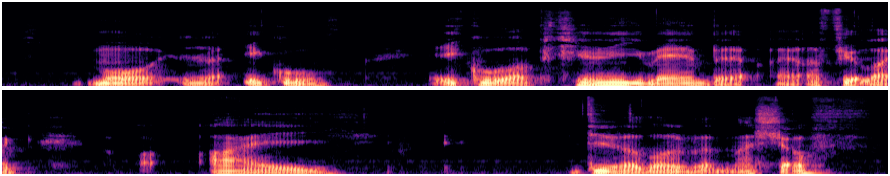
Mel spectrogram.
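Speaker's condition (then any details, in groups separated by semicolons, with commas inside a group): Spastic quadriplegic cerebral palsy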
